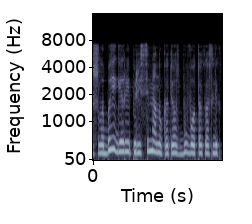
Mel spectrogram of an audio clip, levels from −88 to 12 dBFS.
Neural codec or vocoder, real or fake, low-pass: none; real; 7.2 kHz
